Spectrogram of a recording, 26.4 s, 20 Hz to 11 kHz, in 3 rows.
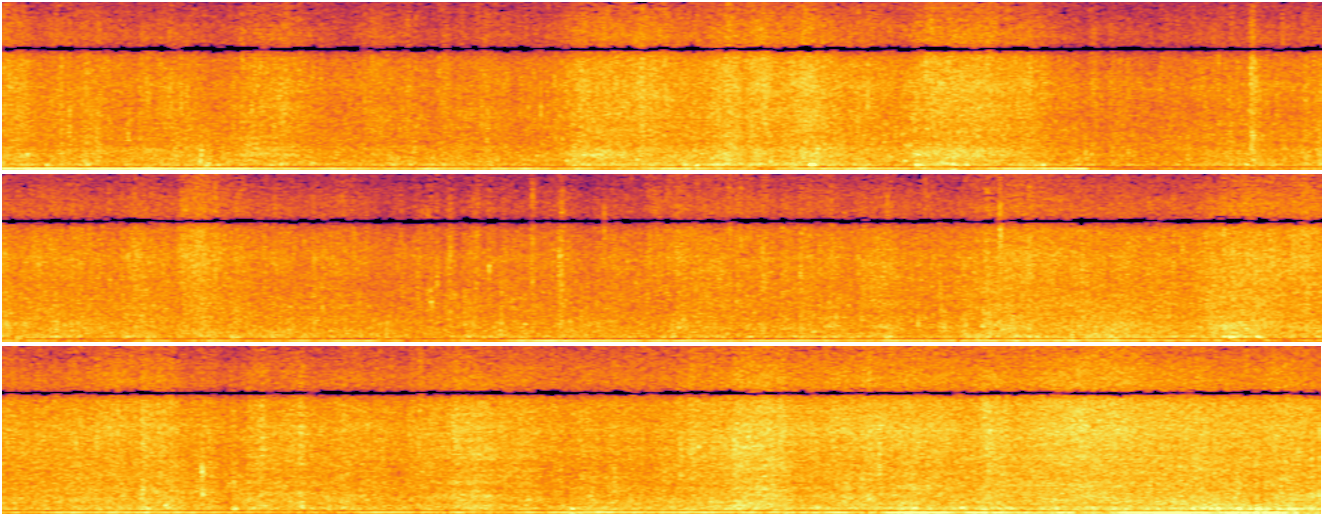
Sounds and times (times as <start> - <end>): Stream: 0.0 - 26.3.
